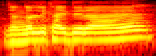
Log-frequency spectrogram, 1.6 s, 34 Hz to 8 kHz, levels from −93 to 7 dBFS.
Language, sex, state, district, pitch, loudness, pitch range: Hindi, male, Assam, Kamrup Metropolitan, 170 Hz, -12 LUFS, 165-180 Hz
